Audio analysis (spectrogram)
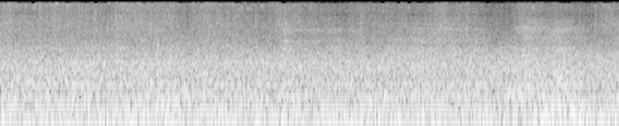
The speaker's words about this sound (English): Whoa, what was that? Must have been a motorcycle upstairs. Upstairs. Up on Fairview. That's what upstairs is.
